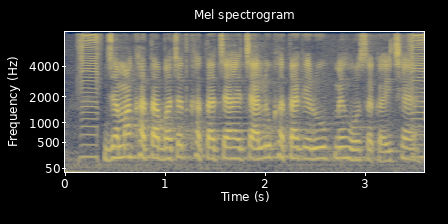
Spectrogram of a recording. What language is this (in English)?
Magahi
